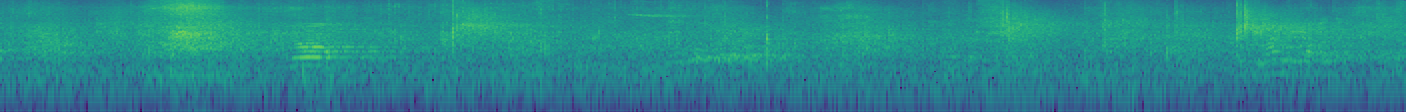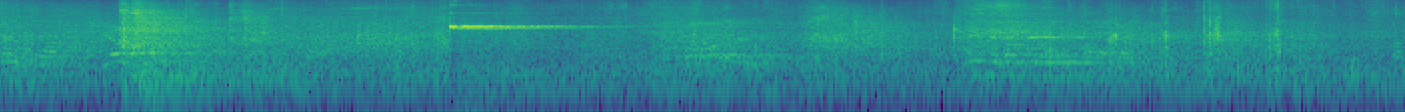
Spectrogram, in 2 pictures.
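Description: Hockey sticks clack against the ice and the puck.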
